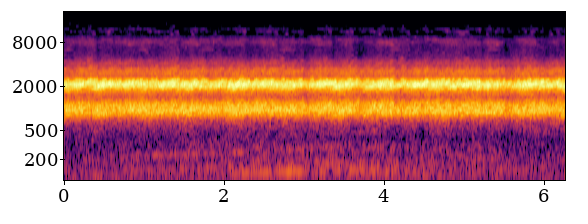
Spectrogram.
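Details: Many frogs singing together at a horse-pasture pond, captured with a Zoom 6, form a continuous shimmering chorus of bright, overlapping trills at an even loudness. Faint low rumbles sit beneath.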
